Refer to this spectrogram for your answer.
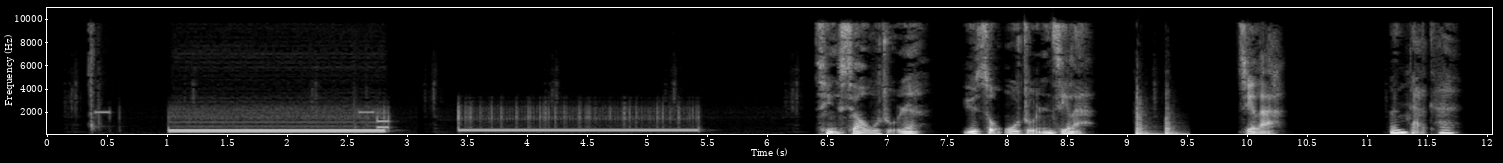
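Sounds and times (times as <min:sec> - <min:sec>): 
desk telephone dial tone: 0:01.0 - 0:02.8, 0:03.4 - 0:05.4
sustained telephone line tone: 0:01.0 - 0:05.4
speech: 0:06.5 - 0:08.8, 0:10.0 - 0:10.4, 0:11.2 - 0:11.8.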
